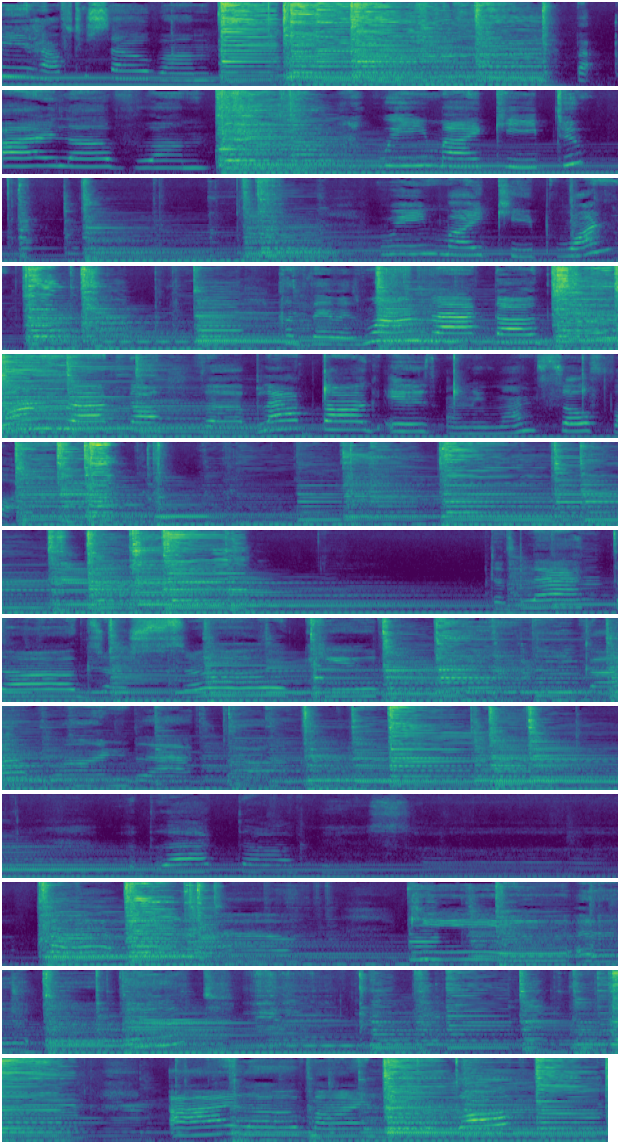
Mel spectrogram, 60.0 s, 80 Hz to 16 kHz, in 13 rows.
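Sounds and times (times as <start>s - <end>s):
acoustic guitar strumming chords: 0.0s - 59.9s
person singing: 11.1s - 24.2s, 31.4s - 59.9s.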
